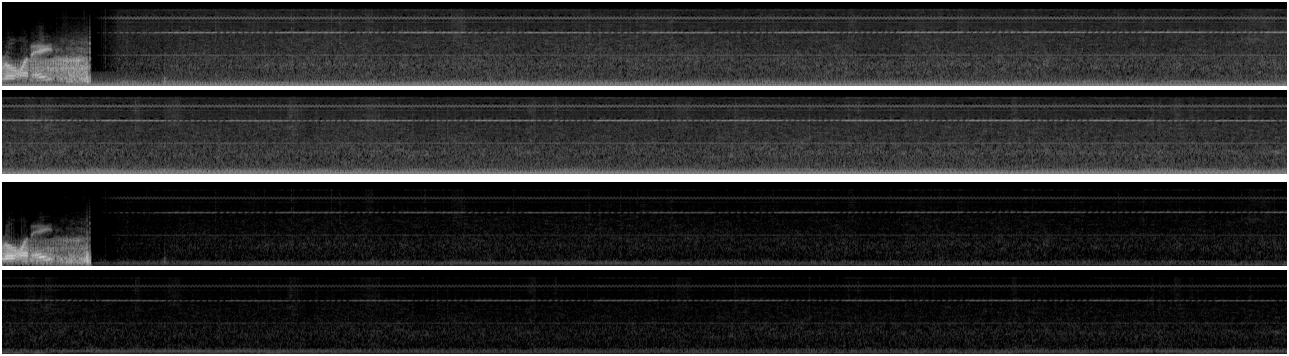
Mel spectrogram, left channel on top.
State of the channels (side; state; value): left; noise; hum, 7 dB below the sound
